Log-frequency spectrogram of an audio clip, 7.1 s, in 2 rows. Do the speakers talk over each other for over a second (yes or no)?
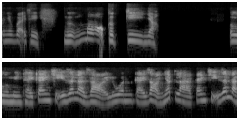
no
